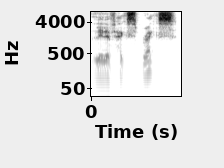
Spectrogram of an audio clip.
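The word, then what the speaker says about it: Lilith Hesperax: We have Lilith Hexprex. Mark corrected me on how to pronounce her name today.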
